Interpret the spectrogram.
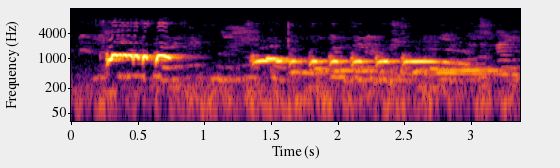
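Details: Local Zebra dove of the Jogoboyo kind, said to draw good fortune: a loud, quick, rolling coo, then a longer, fluttering, descending coo sequence, with other doves cooing faintly.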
